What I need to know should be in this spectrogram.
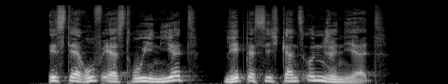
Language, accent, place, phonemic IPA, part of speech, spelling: German, Germany, Berlin, /ˌɪst dɛɐ̯ ˈʁuːf eːɐ̯st ʁuiˌniːɐ̯t ˌleːpt əs zɪç ɡant͡s ˈʊnʒeˌniːɐ̯t/, proverb, ist der Ruf erst ruiniert, lebt es sich ganz ungeniert
- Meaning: once your reputation has been ruined, you can worry less about social convention and live life more freely; ≈ if you've got the name, you might as well have the game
